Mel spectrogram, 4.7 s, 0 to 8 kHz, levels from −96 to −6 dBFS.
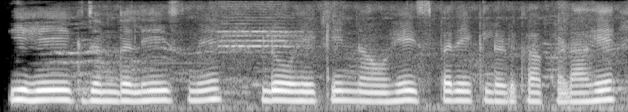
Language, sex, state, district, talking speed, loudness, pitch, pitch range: Hindi, female, Uttar Pradesh, Saharanpur, 190 wpm, -14 LUFS, 215 Hz, 205-220 Hz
